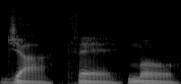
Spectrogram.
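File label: "jathemo", concatenated syllables; Affixing experiment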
